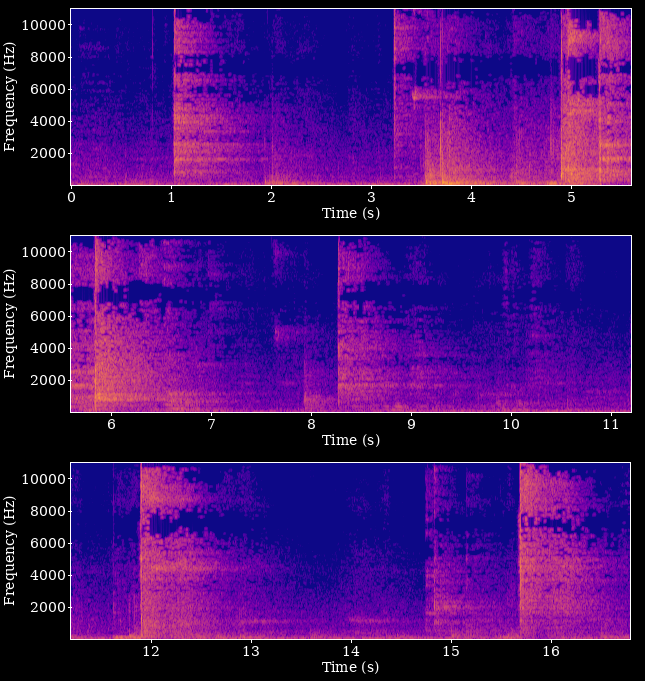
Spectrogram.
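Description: Wooden swords clack sharply together in a large echoing hall.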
